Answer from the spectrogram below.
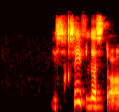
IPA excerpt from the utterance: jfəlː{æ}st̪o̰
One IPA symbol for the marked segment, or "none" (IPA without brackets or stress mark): æ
